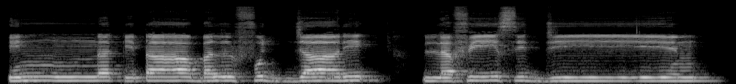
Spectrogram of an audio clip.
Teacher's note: تشدید والا نون ہے، مشدد نون ہے، تو اس کے اوپر غنہ کریں گے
